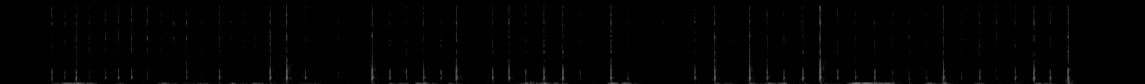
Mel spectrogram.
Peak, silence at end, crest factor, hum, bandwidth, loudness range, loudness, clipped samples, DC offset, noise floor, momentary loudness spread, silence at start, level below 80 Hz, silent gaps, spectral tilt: -18 dBFS; 0.7 s; 38 dB; none; 17 kHz; 2 LU; -54 LUFS; under 0.1%; under 0.1%; under -90 dBFS; 13 LU; 0.5 s; -62 dBFS; none; -2 dB/octave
